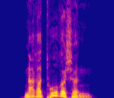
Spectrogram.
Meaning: inflection of narratorisch: 1. strong genitive masculine/neuter singular 2. weak/mixed genitive/dative all-gender singular 3. strong/weak/mixed accusative masculine singular 4. strong dative plural
- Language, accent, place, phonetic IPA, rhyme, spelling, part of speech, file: German, Germany, Berlin, [naʁaˈtoːʁɪʃn̩], -oːʁɪʃn̩, narratorischen, adjective, De-narratorischen.ogg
